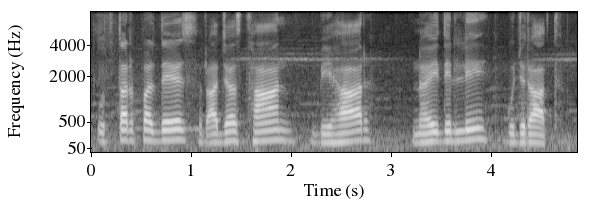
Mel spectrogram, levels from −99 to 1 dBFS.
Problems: constant background noise, background conversations at intervals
